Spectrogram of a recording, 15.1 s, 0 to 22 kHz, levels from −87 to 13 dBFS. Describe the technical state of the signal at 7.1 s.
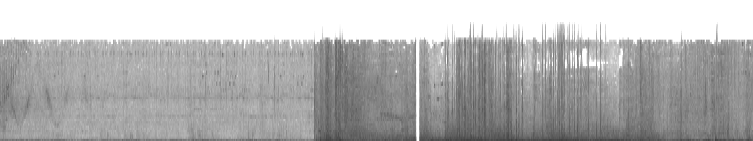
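Integer overflow runs from 6.41 to 7.29 s: peaks driven about 8 dB past full scale wrap to the opposite sign, producing violent cracks sharper than clipping.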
